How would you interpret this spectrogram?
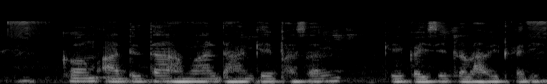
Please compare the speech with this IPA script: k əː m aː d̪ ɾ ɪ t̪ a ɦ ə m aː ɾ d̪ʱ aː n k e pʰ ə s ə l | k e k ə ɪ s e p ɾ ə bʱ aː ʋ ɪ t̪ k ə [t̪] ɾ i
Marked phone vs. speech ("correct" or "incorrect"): incorrect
